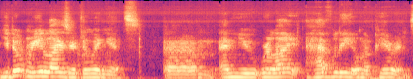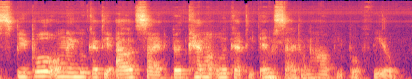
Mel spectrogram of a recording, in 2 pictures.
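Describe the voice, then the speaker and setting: Noticeable background noise sits behind speech at a fairly quick pace with hardly any pauses. The intonation is fairly even, while the loudness swings widely. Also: woman, medium pitch for a woman. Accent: Dutch. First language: Dutch. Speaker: podcast co-host. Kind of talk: podcast discussion.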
